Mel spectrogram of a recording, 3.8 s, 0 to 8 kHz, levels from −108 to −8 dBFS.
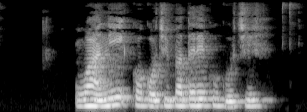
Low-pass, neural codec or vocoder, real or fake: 7.2 kHz; none; real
